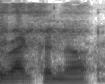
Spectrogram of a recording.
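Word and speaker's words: Ragnarök: I can never say Ragnarok.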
